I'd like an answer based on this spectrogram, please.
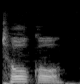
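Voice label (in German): "togo", German; pronunciation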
